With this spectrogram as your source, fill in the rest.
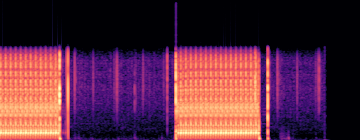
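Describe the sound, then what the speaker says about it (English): A telephone ring heard from inside a telephone central office, recorded at the Seattle Phone Museum: two loud, harsh buzzing bursts separated by a short pause, each followed by faint clicks before it fades to silence. "here's the way the ring sounds when you're right in the central office."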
